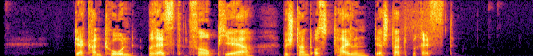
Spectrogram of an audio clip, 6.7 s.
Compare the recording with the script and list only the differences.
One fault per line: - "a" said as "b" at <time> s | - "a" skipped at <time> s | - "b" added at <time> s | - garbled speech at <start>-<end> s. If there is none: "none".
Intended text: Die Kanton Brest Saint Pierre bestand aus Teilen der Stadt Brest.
- "Die" said as "Der" at 0.9 s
